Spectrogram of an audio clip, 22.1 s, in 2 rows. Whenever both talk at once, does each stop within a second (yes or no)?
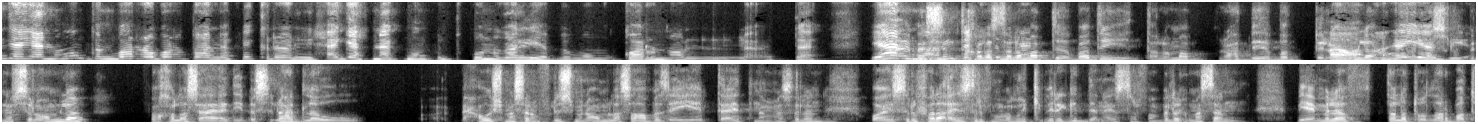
no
